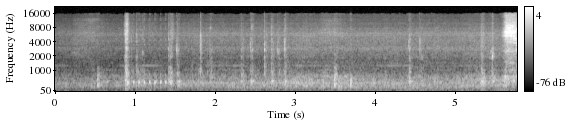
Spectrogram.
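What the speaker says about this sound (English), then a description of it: "speed of my typing with one hand while holding the machine" Someone types on a laptop keyboard with one hand, giving sparse, uneven clicks and a quick run of taps near the start, close and alone in a quiet room.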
